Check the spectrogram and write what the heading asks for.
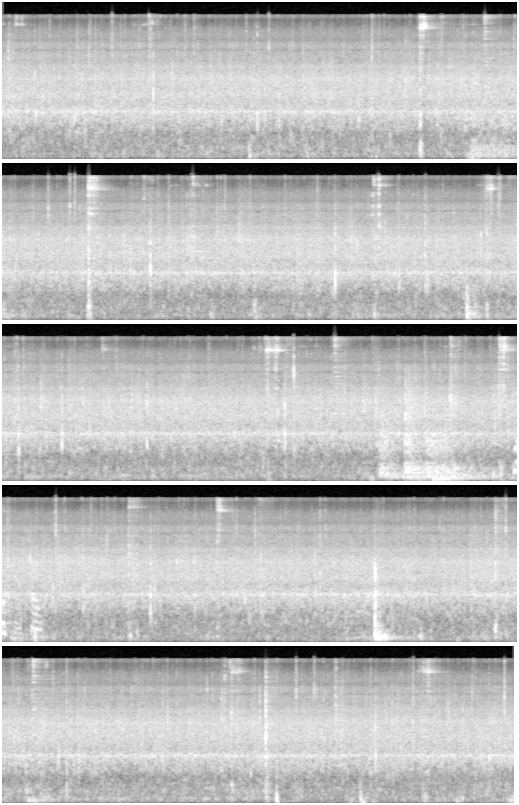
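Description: Heavy rain hissing steadily, with scattered sharp knocks from oil palm fruit bunches being handled and thrown during hand loading of a truck.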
